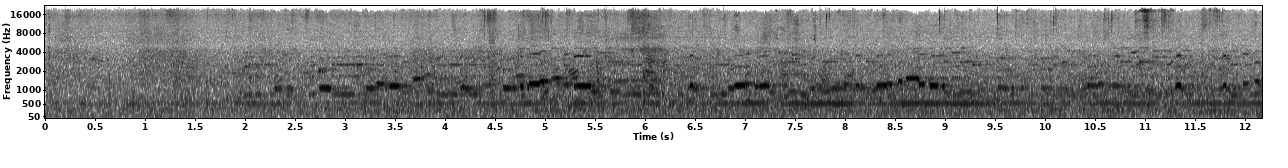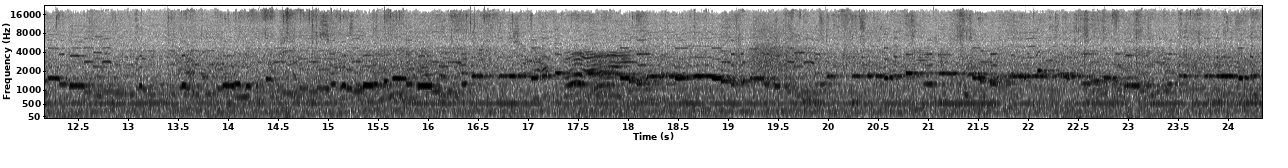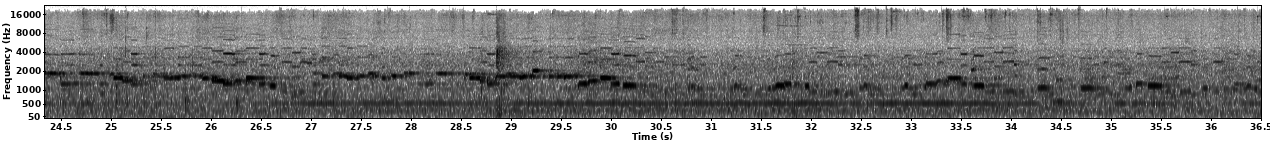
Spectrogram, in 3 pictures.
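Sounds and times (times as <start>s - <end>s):
tin whistle played by a busker in Belfast: 1.8s - 36.5s.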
